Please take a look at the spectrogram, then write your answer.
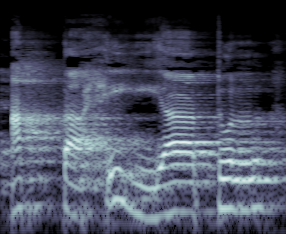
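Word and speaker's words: التحيات: huruf-hurufnya termasuk rukun tauhid jadi bacanya attahiyatul mubarokatus shalawat harus jelas kalau attahiyat dibaca tahiyat nah belum ada tasnya nggak boleh makanya Tolong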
